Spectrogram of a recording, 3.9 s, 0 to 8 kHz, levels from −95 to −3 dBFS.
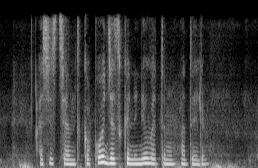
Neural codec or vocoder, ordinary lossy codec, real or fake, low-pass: codec, 24 kHz, 0.9 kbps, WavTokenizer, small release; MP3, 64 kbps; fake; 7.2 kHz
